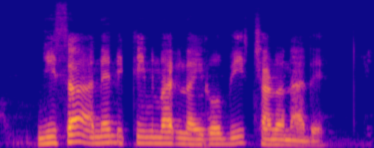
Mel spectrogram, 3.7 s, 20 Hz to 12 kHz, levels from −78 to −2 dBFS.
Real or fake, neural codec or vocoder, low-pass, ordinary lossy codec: fake; codec, 24 kHz, 0.9 kbps, WavTokenizer, medium music audio release; none; none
